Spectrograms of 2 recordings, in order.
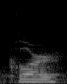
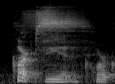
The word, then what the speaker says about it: Corps: So, we're playing uh Core of Discovery, which with a P core corpse.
